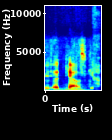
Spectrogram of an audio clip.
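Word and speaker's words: Yudkowsky: notice but I uh I believe his name is pronounced Eliezer yadkowski ah you know what there you go like the closest to the way I've heard him pronounce it but you know maybe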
